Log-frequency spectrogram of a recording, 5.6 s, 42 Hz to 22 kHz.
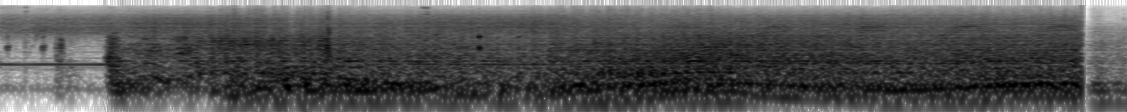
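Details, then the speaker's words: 1955 Mercedes-Benz 300SL Gullwing, I6 engine (215 hp at 5,800 rpm), started after running the fuel pump a few seconds: engine catches almost at once and settles into a steady, even run with no stumbles or misfires; a clean, healthy cold start. "I got a good start. Let's enjoy Gullwing's engine sound together."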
